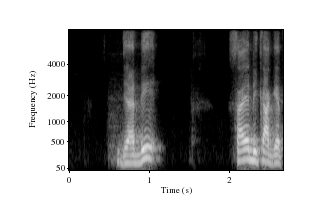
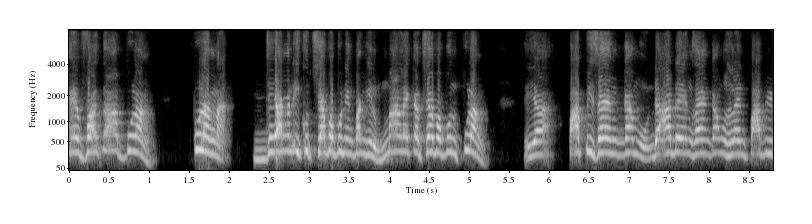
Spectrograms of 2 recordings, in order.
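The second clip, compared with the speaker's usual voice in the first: high, desperate calling back; pleading commands at high pitch; retold shouted prayer; 10 semitones higher than usual. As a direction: re-enact calling a dying child home. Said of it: "teriak-teriak berdoanya".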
